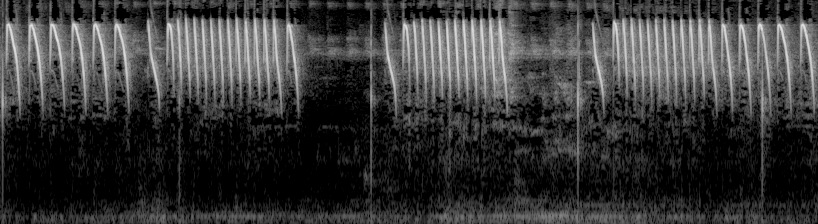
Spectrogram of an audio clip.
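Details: Cigun bird's full 'nembak' song, for training other birds: spaced high downslurred whistles speeding into dense trills, repeated in three bursts with brief quiet gaps and a faint low background hum.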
